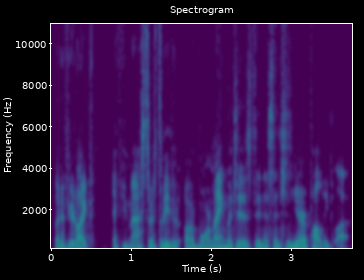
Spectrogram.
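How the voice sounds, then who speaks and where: A male podcast host with a slightly raised pitch, speaking over a video call. He rambles easily, fills gaps with "like" and keeps the chat relaxed. The recording is dry and close. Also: fast talker, no room sound. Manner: rambling, conversational, frequent "like". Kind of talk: casual interview conversation. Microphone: video call microphone.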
